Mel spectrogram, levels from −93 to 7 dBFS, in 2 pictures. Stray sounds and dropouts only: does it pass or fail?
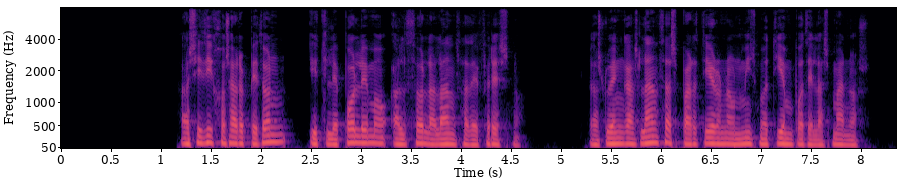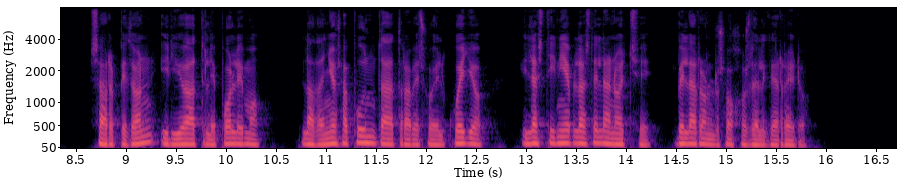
pass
